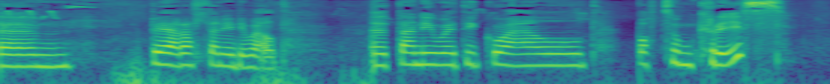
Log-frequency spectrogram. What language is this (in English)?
Welsh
